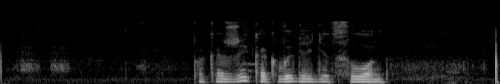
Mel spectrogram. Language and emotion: Russian, neutral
